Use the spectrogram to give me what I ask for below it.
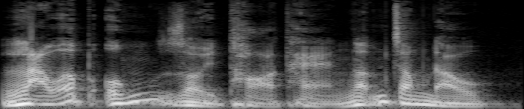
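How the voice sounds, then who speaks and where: A man narrating a ghost story in an expressive, lively way. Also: low-pitched, moderate pace, breathy edge, soft background music.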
